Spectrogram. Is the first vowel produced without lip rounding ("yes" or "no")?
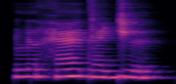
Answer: yes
